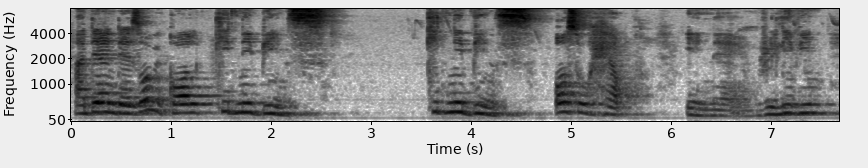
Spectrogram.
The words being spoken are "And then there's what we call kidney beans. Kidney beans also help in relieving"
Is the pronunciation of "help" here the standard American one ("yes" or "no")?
yes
